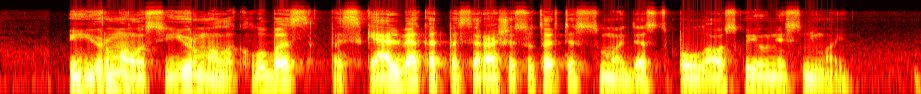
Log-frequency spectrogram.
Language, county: Lithuanian, Vilnius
